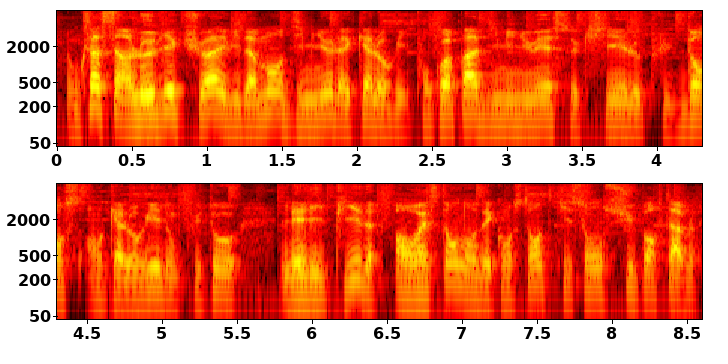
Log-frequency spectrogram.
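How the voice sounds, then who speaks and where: A man, a fitness and nutrition coach, talking straight to the viewer in a casual explainer vlog with lively, direct, sarcastic asides. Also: fairly high pitch.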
